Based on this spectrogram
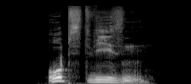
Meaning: plural of Obstwiese
- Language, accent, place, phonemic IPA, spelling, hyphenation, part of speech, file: German, Germany, Berlin, /ˈoːpstˌviːzn̩/, Obstwiesen, Obst‧wie‧sen, noun, De-Obstwiesen.ogg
